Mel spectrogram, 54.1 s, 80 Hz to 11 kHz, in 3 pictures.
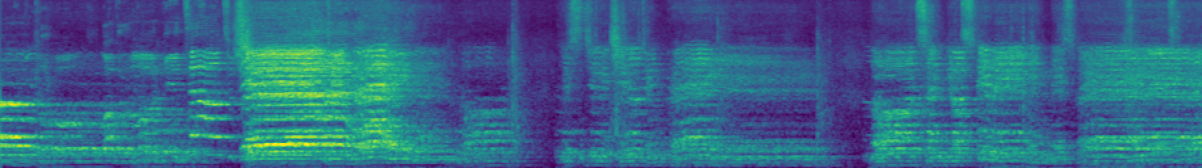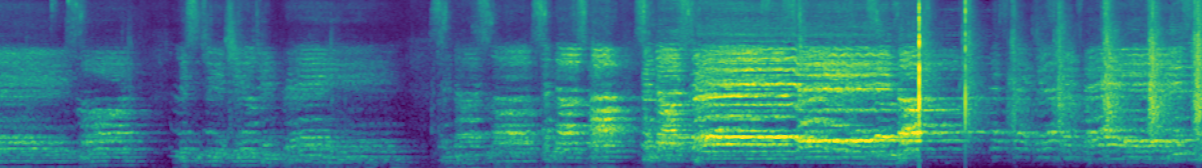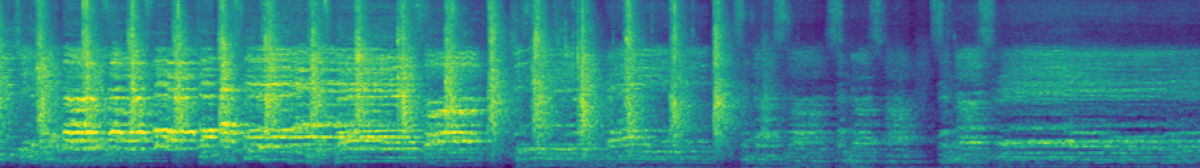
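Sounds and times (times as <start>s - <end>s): choir singing in harmony: 0.0s - 54.0s
hands clapping on a beat: 7.6s - 8.1s, 8.8s - 9.7s, 10.7s - 11.0s, 12.2s - 12.7s, 19.8s - 20.2s, 29.5s - 30.5s, 31.1s - 48.0s.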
